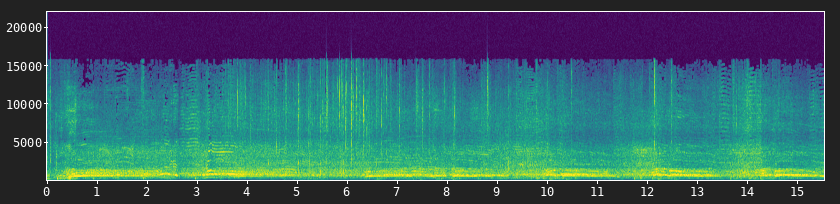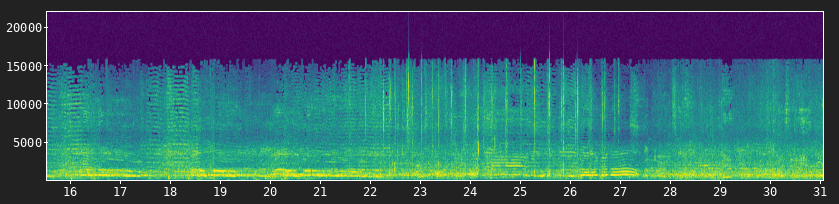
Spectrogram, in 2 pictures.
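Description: Baseball stadium crowd chanting and singing a cheering song in unison, phrase after phrase, over a steady background roar of the crowd, with one sharp knock at the very start.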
